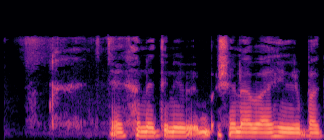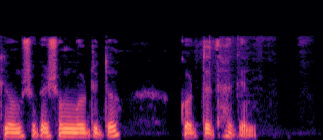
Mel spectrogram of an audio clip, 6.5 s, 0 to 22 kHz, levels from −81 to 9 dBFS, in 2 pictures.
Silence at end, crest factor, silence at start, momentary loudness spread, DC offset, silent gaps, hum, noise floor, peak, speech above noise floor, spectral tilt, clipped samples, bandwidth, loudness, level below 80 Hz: 0.7 s; 14 dB; 0.25 s; 18 LU; under 0.1%; none; none; -54 dBFS; 0 dBFS; 41 dB; -5.5 dB/octave; under 0.1%; 7.8 kHz; -14 LUFS; -48 dBFS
